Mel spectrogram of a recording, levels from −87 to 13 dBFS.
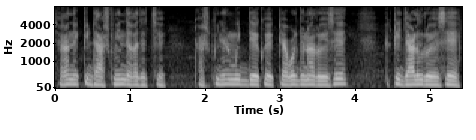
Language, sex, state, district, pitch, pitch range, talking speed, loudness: Bengali, male, Assam, Hailakandi, 160 Hz, 150-170 Hz, 145 wpm, -19 LUFS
